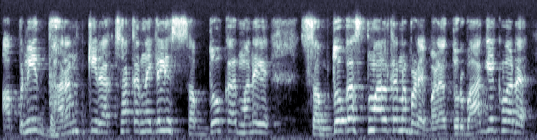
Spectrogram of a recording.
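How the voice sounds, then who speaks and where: Insistent high-voiced man debating. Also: expressive, fairly quick, pushed and bright. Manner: insistent, interrupts often. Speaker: debate panelist. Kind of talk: heated TV debate. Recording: dull lo-fi audio.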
